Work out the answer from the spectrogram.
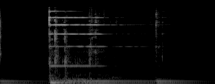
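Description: A bell rings twice: a bright, loud first strike and a softer second one about a second later. Each ring leaves a shimmering metallic tone that fades away, with no talk.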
